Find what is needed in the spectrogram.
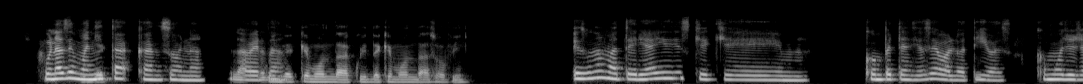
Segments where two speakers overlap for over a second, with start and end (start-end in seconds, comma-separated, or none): none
